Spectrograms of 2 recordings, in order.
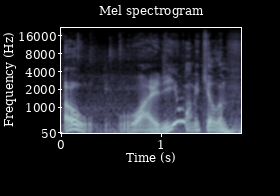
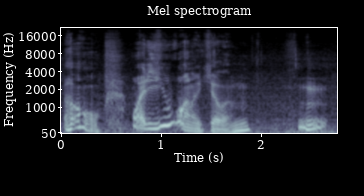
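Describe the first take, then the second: First: It is read in a plain, neutral voice. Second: It is said in a flirty, playful voice.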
